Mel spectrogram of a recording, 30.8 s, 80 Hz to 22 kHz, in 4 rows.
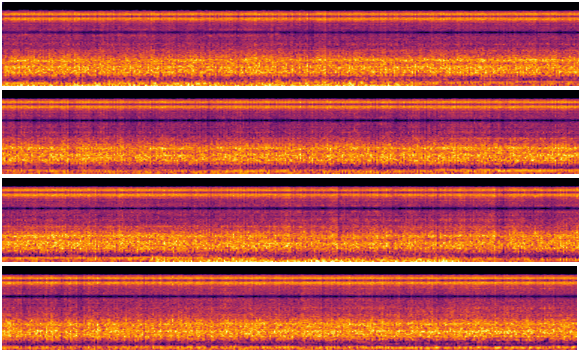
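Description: Blade 350QX quadcopter's brushless motors and propellers buzzing steadily in flight, with a brief rise in pitch about seventeen seconds in. Wind noise rumbles on the microphone for the first five seconds or so and again for a few seconds near the middle.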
